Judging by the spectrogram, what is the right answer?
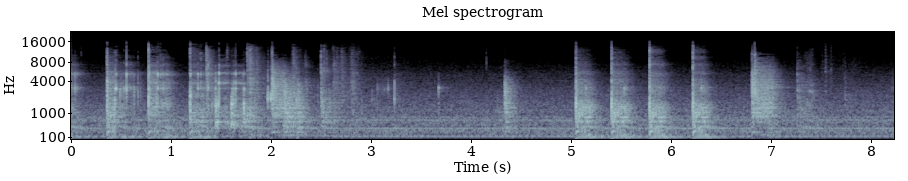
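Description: Hammer striking a copper-pipe ferrule to crimp it flat onto paracord: sharp metal taps in two quick bursts, with a pause of a couple of seconds in the middle.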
